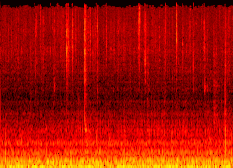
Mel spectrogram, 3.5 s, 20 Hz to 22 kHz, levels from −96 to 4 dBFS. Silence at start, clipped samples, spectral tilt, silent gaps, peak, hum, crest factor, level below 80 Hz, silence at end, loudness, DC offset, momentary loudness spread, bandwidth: 0 s; under 0.1%; -5.5 dB/octave; none; -10 dBFS; none; 18 dB; -30 dBFS; 0 s; -34 LUFS; under 0.1%; 3 LU; over 20 kHz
